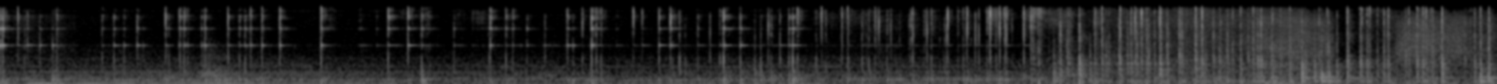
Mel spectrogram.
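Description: Long nails tap rapidly on the sides of a medium pink frosted glass diffuser lamp with a clear glass base, which seems to be hollow. The taps make many quick, bright, dry glass clinks over a steady low hum. The tapping grows denser and brighter in the last few seconds.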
